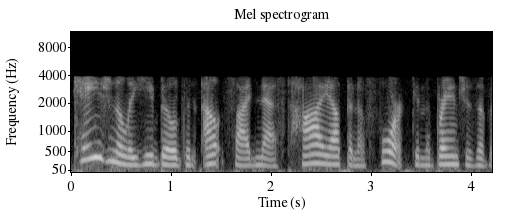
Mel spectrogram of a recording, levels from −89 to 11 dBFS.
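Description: Speech coded with the GSM full-rate codec throughout: nothing above 4 kHz survives, and the pulse-driven excitation adds a plainly audible buzzy, gravelly roughness, consistent with 13 kbps.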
